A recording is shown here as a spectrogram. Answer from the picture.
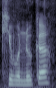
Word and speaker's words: Kiwanuka: how do you say his last name again cuba nuka kiwanuka yep cool another one on that album is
